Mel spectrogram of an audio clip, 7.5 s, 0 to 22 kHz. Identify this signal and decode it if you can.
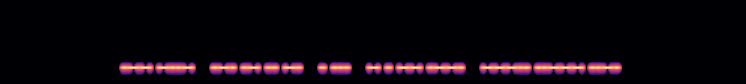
Morse code, heard as a keyed tone, about 40 wpm, 700 Hz. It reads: WX RAIN ES TEMP 82F
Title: Practice QSO - Exchange 2 - Info - 40wpm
